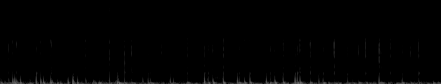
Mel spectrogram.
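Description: Long acrylic nails scratch and tap the rind of a whole yellow lemon held in both hands. The result is a quiet, fast stream of dry, crackly clicks and soft low thuds that die away almost instantly, sounding a bit like patter.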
